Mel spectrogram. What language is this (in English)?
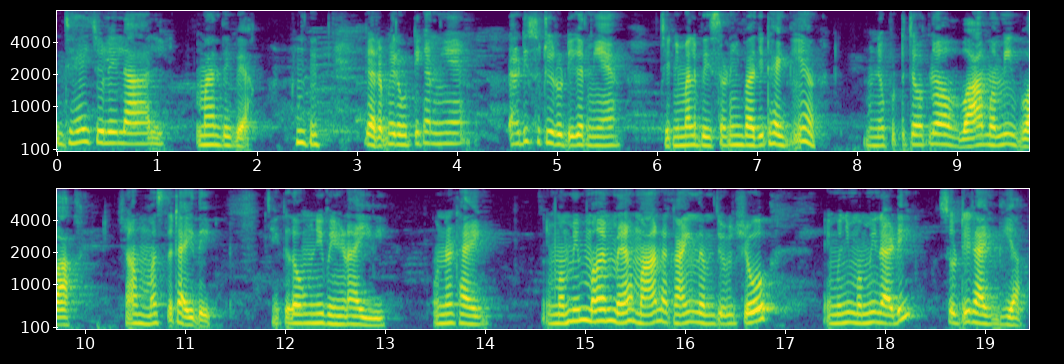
Sindhi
